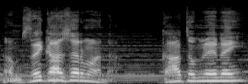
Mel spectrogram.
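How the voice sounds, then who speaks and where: A menacing, lecherous middle-aged drunk in an audio drama. His speech is slow, slurred and gravelly, with an eastern Hindi heartland accent. Music plays behind him. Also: a little high, expressive.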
